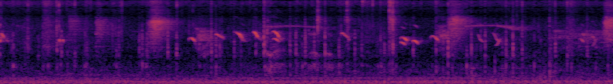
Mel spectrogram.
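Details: Just-born chicks peeping in scattered groups: sharp high chirps, a few in quick succession, then gaps, over a persistent low rumble.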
